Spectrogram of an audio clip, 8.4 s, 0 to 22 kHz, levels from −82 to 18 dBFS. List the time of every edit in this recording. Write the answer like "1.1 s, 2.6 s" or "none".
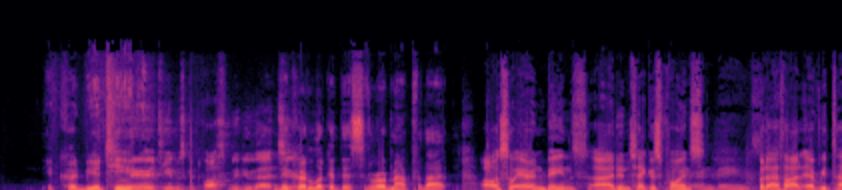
3.6 s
